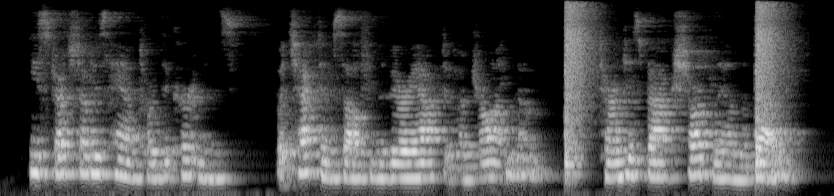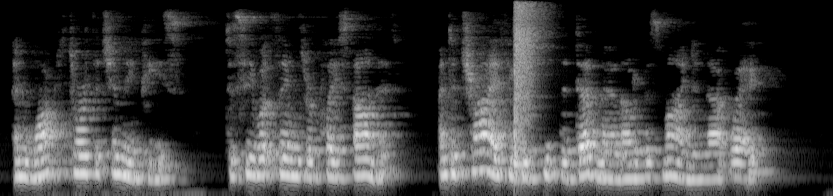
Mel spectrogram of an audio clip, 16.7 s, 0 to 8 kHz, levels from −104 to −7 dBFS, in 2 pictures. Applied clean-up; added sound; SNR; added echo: classical method WPE with log-MMSE.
